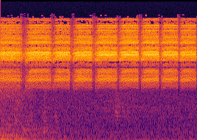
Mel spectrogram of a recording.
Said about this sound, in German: Ich bin sehr froh, dass ich mein Aufnahmegerät dabei habe. Ich experimentiere den ganzen Tag mit der Aufnahme einer einzelnen Zikade.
